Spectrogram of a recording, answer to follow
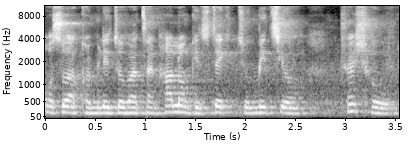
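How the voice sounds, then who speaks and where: Woman with a Nigerian accent and fairly low pitch, noticeable background noise and audible room echo. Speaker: YouTube creator. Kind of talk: livestream talk.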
